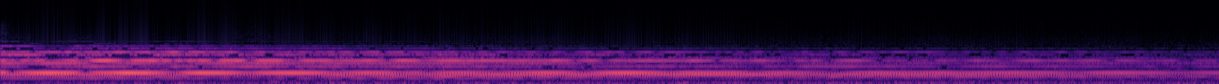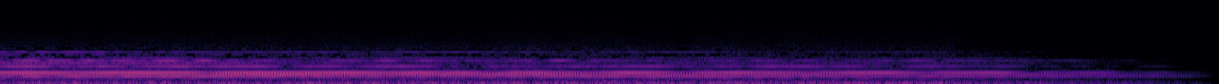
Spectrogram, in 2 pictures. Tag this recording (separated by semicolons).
Echo; Piano; Reverb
